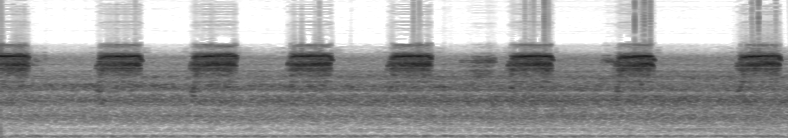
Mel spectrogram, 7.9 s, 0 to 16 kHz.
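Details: Owl at the nest with a second mouse, 16 February 2015, 8:38 PM; a steady series of eight short, harsh, wheezy screeches about once a second, with faint clicks and a low hum behind.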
